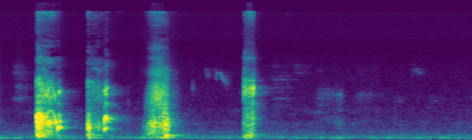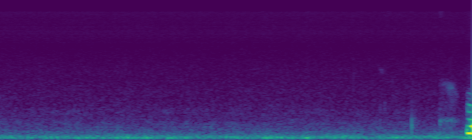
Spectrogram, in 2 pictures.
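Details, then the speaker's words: Woman coughing up thick phlegm in the morning: four coughs and throat-clearing sounds over about four seconds, then quiet room noise; a phlegmy, productive wet cough, later turning dry. "वाला बहुत कफ है। पूरा मोटा कफ निकल रहा है गाइस।"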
